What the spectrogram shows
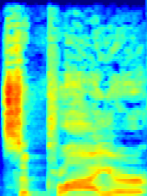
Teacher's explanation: accent tonique sur la deuxième partie, la deuxième syllabe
